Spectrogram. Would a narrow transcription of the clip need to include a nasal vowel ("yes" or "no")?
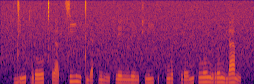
no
